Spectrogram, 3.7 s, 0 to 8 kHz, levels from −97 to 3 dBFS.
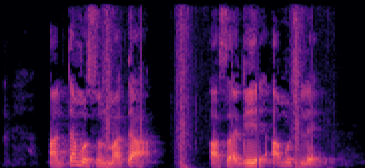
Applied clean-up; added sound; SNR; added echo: none; Walk, footsteps; 17 dB; none.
